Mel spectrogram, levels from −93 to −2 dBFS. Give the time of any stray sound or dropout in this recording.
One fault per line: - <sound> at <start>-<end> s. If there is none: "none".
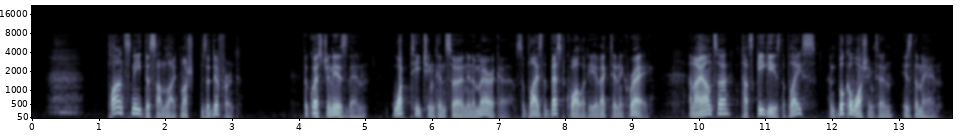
- breath at 0.2-0.8 s
- dropout at 2.4-2.5 s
